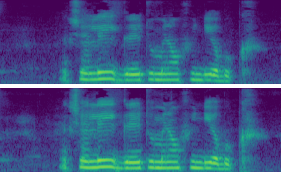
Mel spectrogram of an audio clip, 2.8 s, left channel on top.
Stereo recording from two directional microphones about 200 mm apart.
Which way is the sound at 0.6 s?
30° right (ahead or behind).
